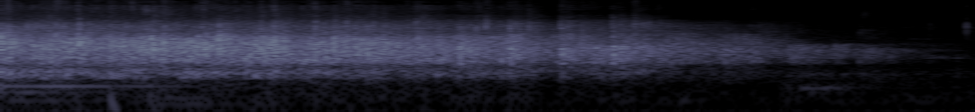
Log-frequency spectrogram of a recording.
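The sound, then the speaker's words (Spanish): An audience at Numa Church bursts into loud, dense applause for the Lord, many hands clapping together in a steady wash of noise that gradually thins and fades away over about five seconds. “Y vamos a darle un aplauso fuerte a nuestro Señor.”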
